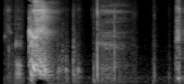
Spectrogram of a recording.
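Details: Infant fake-sneezing in imitation of the mother's sneezing sound: a sharp, hissing burst of air with short breathy sounds around it; pretend sneeze, not a real one.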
